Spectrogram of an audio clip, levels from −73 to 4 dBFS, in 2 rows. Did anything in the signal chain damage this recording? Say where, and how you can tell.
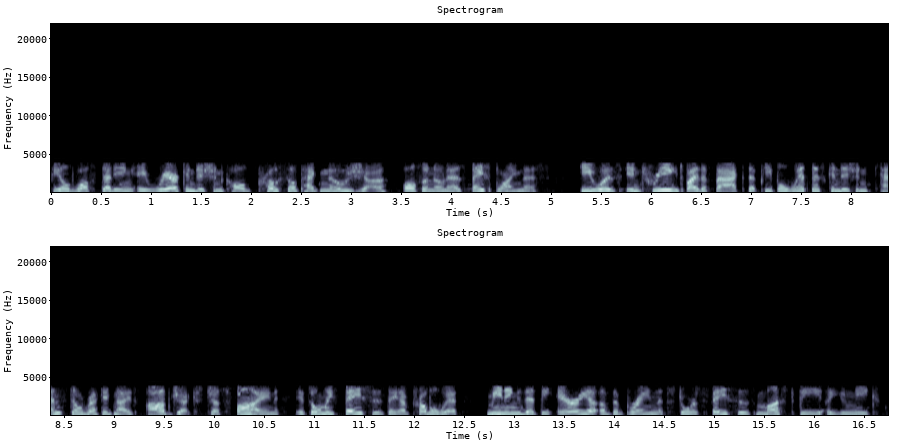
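No damage from the chain.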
